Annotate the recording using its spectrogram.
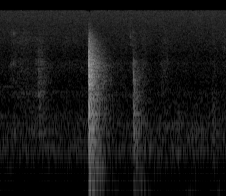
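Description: Two sharp knocks about half a second apart, the first louder and ringing on briefly, like something wooden being shut or struck.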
